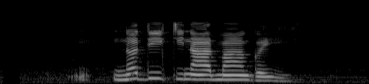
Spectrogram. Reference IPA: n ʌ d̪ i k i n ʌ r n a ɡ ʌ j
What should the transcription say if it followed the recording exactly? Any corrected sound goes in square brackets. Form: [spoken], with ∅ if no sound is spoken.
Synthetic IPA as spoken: n ʌ d̪ i k i n [a] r [m] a ɡ ʌ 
